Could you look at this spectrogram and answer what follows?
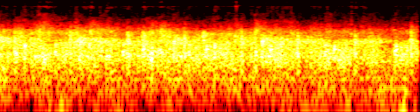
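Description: A church congregation claps and cheers in a steady burst of applause that fills the room, with no voices standing out.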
